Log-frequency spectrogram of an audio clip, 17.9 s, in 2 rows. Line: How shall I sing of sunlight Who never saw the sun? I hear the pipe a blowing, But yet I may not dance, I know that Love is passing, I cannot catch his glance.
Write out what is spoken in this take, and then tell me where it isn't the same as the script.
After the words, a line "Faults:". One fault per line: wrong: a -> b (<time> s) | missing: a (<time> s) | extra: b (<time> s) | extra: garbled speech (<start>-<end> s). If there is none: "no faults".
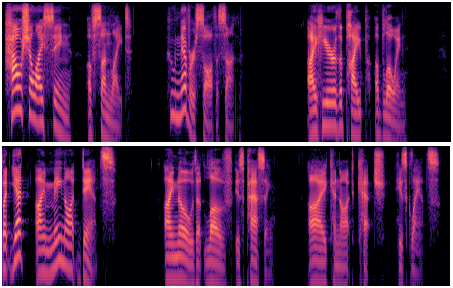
How shall I sing of sunlight Who never saw the sun? I hear the pipe a blowing, But yet I may not dance, I know that Love is passing, I cannot catch his glance.
Faults:
no faults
